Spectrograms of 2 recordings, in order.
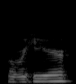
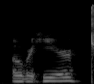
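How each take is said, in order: Both takes have the same delivery.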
